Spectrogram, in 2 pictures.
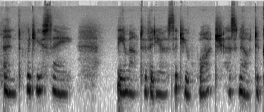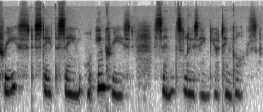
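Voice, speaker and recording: A woman in a whispered role-play as a clinic examiner, speaking gently in a breathy, unvoiced whisper. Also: mid-range voice, fairly even intonation. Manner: slow, gentle, softly questioning. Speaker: ASMR performer playing a clinic examiner.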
